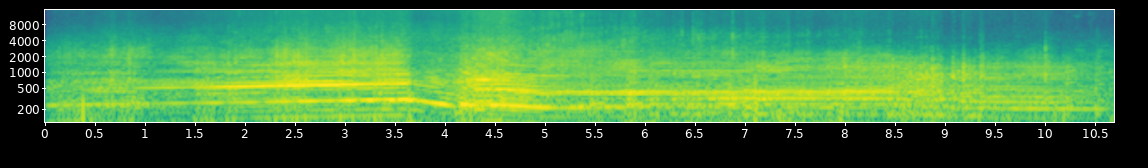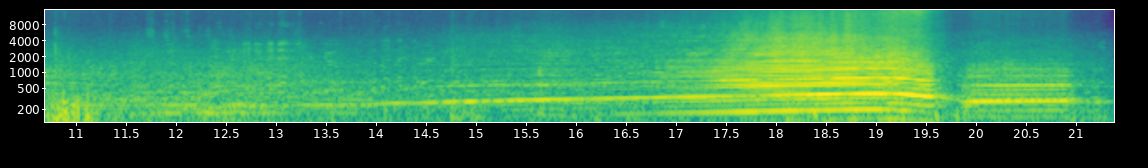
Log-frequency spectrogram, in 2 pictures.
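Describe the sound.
Ferrari 250 LM racing car engine passing: a loud, sustained mechanical roar with harmonic tones that climb and sag with the revs, surging to its strongest near the end.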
